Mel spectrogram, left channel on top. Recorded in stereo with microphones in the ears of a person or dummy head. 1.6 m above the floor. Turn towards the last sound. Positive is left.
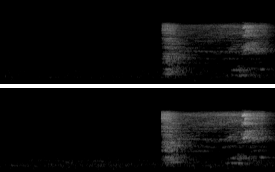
turn(degrees=-65)  # may be behind; listen again after turning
